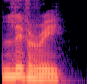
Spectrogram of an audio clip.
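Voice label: "livery", British English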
